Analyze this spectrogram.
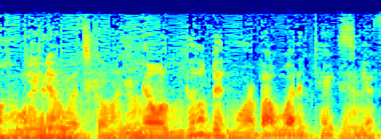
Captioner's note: laughs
